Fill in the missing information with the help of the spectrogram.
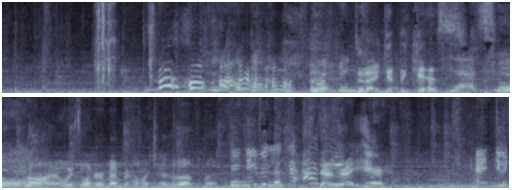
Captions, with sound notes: (camera shutter clicks) (mom laughs) Did I get the kiss? - Yes, you did. - Oh, I always wanna remember how much I love my- - Hey Navy, look at Adley. - Stand right here.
